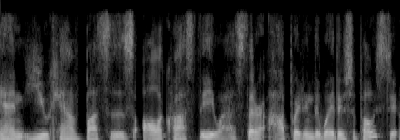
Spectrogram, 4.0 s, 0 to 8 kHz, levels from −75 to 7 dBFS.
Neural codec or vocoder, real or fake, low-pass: vocoder, 44.1 kHz, 128 mel bands every 512 samples, BigVGAN v2; fake; 7.2 kHz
